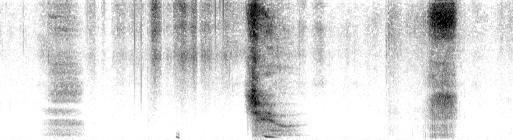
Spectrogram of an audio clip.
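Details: Stifled sneezes: soft breath-in followed by quiet, muffled, hissing bursts, two to three in quick succession.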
